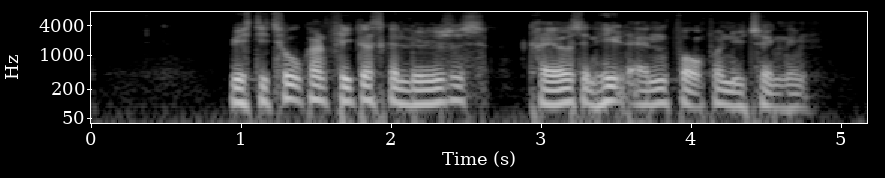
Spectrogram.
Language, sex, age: Danish, male, 46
